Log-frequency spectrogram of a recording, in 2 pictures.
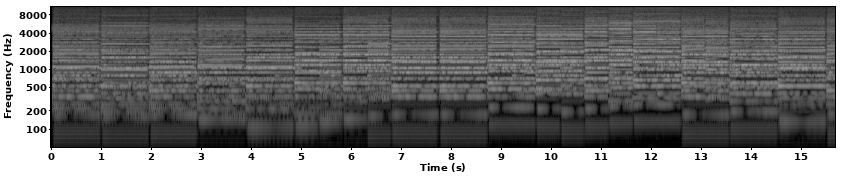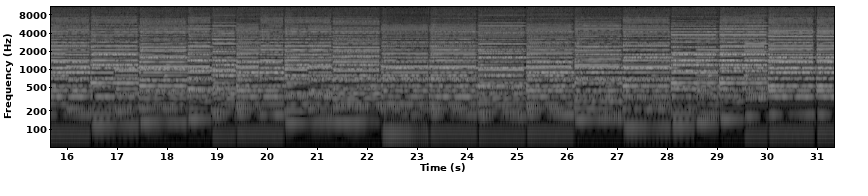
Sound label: MIDI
